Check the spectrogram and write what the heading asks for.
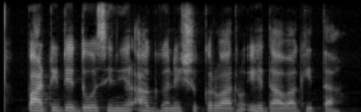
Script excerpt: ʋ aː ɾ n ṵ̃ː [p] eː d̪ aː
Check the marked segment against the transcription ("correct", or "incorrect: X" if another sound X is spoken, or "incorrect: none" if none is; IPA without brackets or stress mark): incorrect: ʔ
